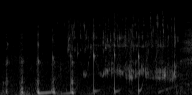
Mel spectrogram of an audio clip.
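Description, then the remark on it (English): Wine glugs into a glass in a quick series of splashy bursts, the liquid's tone rising steadily as the glass fills over a few seconds, with no voices. “Nice pour”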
